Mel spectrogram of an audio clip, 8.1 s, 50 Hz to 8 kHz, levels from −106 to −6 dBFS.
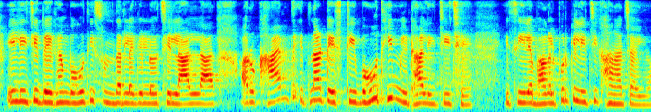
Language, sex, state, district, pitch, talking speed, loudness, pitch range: Angika, female, Bihar, Bhagalpur, 230 Hz, 190 wpm, -19 LUFS, 210-255 Hz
